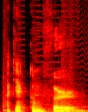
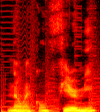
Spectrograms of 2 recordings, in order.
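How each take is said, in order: First: The word ends on the M sound. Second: The word ends with an added vowel sound. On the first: The speaker calls it right. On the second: The speaker calls it wrong.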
